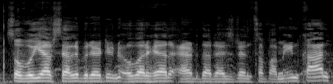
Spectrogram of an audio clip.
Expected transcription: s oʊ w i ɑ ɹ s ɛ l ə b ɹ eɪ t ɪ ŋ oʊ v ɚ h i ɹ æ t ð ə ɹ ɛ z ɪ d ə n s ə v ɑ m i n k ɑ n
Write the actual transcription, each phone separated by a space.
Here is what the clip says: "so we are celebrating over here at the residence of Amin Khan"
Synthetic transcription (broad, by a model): s oʊ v i ɑ ɹ s ɛ l ə b ɹ eɪ t ɪ ŋ oʊ v ɚ h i ɹ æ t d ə ɹ ɛ z ɪ d ə n s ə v ɑ m i n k ɑ n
